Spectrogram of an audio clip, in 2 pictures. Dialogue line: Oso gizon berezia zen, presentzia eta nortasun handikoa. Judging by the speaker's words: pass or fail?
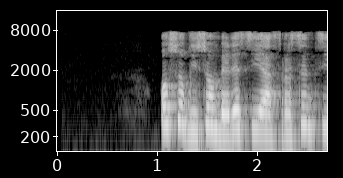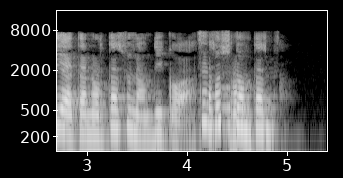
fail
